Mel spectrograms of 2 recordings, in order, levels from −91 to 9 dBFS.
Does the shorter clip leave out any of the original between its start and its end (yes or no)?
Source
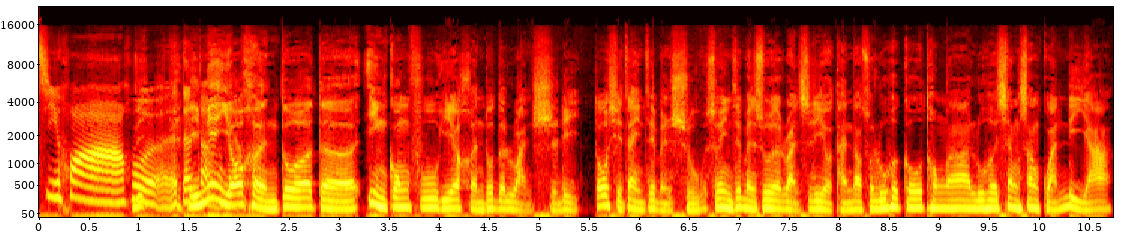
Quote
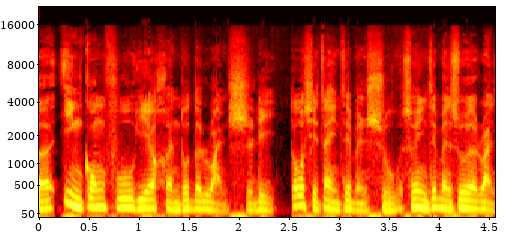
no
